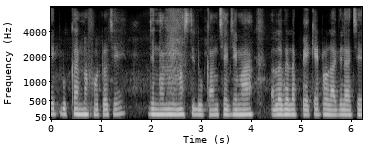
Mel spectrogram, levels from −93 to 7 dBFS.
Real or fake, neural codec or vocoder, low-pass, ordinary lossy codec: fake; codec, 16 kHz, 2 kbps, X-Codec, HuBERT features, trained on general audio; none; none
